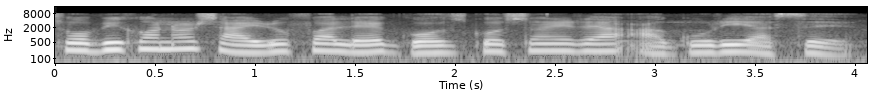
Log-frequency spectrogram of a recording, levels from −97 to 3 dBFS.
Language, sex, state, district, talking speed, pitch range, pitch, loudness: Assamese, female, Assam, Kamrup Metropolitan, 90 wpm, 185-220 Hz, 205 Hz, -15 LUFS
